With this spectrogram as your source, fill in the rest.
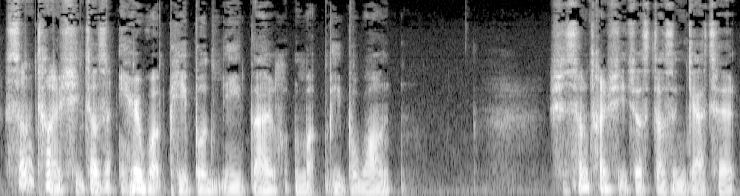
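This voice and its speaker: A man's voice: fairly low pitch, big pitch swings, measured pace, vocal fry, a bit bright, husky, no room sound. A man giving a casual tarot reading, chatty, sometimes dropping to a whisper and apologizing for yawning. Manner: chatty, breaks off to yawn and apologize. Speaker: tarot reader.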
